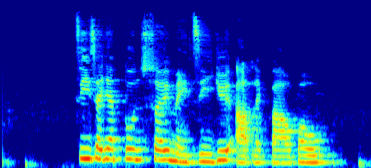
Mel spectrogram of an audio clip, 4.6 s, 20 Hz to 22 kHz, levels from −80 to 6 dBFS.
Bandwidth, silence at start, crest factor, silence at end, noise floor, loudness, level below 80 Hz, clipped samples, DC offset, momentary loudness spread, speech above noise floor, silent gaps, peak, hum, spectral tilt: 15.5 kHz; 0.95 s; 14 dB; 0.15 s; -61 dBFS; -17 LUFS; -58 dBFS; under 0.1%; under 0.1%; 7 LU; 45 dB; none; -2 dBFS; none; -6.5 dB/octave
